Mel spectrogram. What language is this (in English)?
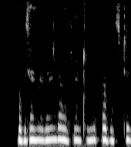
Pashto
